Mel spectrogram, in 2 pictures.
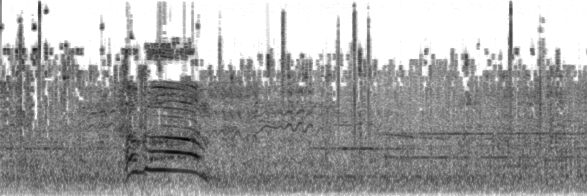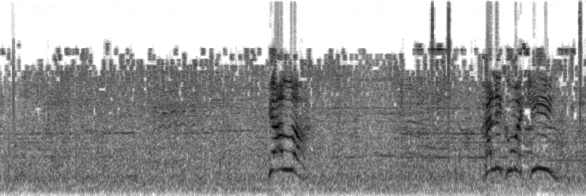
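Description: Hooves and chariot wheels rumble steadily over the ground.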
